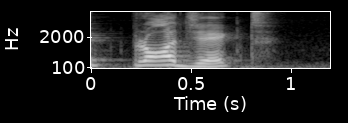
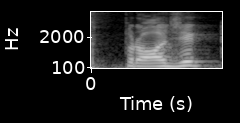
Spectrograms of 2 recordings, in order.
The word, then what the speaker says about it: project: computer so that's project when I say project it's a noun did you finish the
